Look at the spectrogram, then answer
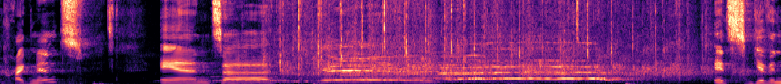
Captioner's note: cheers and applause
